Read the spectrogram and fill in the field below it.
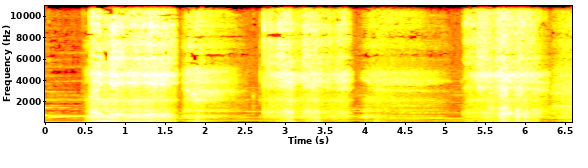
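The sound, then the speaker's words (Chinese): A man, the chancellor Wei Zheng, snores in his sleep slumped over a chessboard in the palace: three loud, rasping, drawn-out snores, each about a second long, with a rumbling low buzz and short quieter breaths between them. No one speaks. “他们下了一盘又一盘，突然魏征打了个哈欠，趴在棋盘上睡着了。”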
